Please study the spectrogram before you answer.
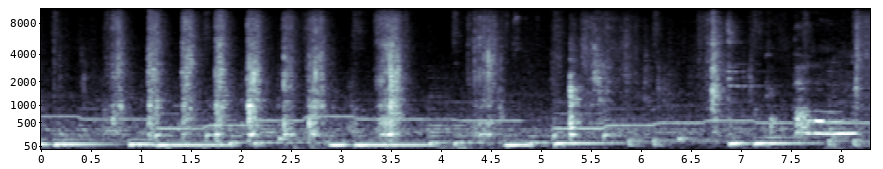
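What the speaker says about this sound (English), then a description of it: "And we're just going to dice the onion." A knife dicing an onion on a cutting board, rapid irregular tapping chops repeated in quick bursts, close and crisp, with soft background tones underneath.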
